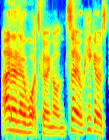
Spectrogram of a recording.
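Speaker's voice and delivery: usual speaking voice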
